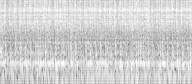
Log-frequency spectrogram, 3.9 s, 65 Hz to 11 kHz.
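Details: 50cc scooter fitted with 70cc big bore kit, first start in about 40-degree weather: busy, buzzy two-stroke idle holding a steady, even note without misfires.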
